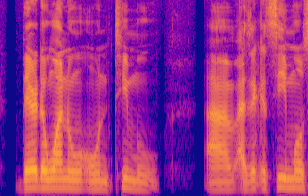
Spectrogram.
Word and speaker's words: Temu: And that's Temu, Temu. It's pronounced Temu.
